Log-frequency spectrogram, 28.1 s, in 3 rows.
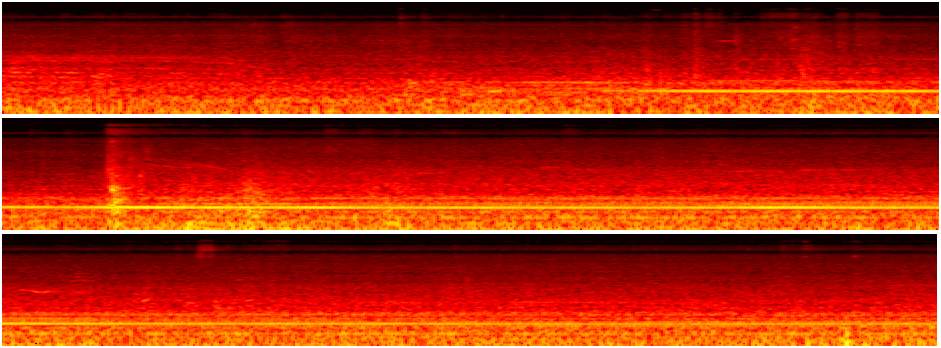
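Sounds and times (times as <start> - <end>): train cabin low hum: 0.0 - 28.0
train doors opening clunk: 6.2 - 13.8.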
